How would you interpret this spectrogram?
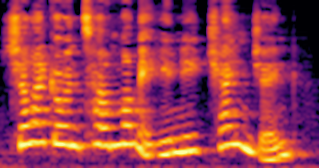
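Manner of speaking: put-on high, wondering girl's voice; astonished, asking gently; little girl Laura. A narrator's reading. Sister puzzled by talking baby, high and wondering.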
